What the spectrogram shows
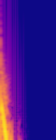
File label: fluffy steel kick drum G sharp key, kick single shot tuned to the G# note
